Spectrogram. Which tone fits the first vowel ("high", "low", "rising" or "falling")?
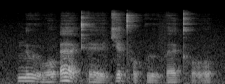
falling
